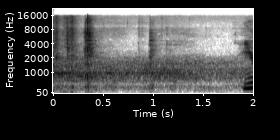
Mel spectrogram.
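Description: Faint handling noise of a plastic DVD case being swung open, with a couple of small clicks about a third of a second and a second in. A voice starts at the very end.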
